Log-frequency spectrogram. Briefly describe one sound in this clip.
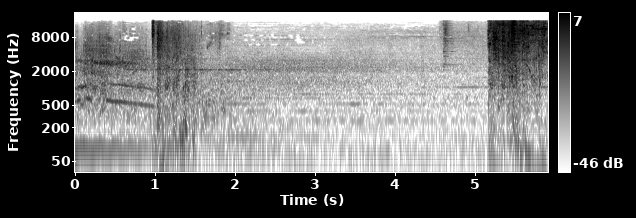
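Game bursts crackle sharply.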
